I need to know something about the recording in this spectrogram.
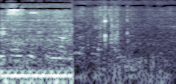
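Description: Tour boat engine running with a steady low drone under a voice finishing a word; it cuts off abruptly about a second in, leaving much quieter wind and water noise.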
